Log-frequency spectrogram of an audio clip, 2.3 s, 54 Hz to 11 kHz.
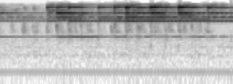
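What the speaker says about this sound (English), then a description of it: "I usually ring the bell 9 times when I cast my circle" A small altar bell rings with a bright, sustained metallic tone, struck several times in quick succession so each ring overlaps the last.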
